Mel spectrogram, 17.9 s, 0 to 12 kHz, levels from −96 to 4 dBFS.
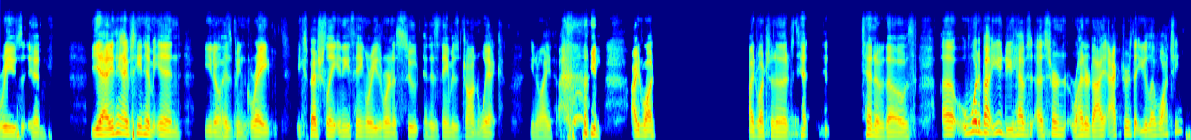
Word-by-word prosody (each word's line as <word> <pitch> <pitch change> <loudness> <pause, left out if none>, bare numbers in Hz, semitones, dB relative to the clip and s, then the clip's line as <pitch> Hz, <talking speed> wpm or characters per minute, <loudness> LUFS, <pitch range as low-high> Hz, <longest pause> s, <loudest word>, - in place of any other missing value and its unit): Reeves 115 0 +1
in 105 -3 -2 0.7
yeah. 150 0 +9
Anything 165 +6 +7
I've 160 -3 +6
seen 180 -2 +1
him 155 -7 +2
in, 120 -7 +1 0.3
you 120 -1 -6
know, 110 -1 -2
has 110 -1 -6
been 105 -3 -10
great, 115 -3 +3 0.4
especially 135 -1 +1
anything 125 0 -4
where 110 - -1
he's 105 0 -2
wearing 110 -2 -3
a - - -9
suit 115 0 -7
and 95 - -14
his 95 -4 -11
name 105 -2 -2
is 90 -2 -11
John 100 -1 -5
Wick. 115 -5 -3 0.4
You 100 - -15
know, 95 - -9
I 95 -1 -6 0.5
I - - +6 0.5
I'd - - +4
watch - - +2 1.4
I'd 115 0 0
watch 115 0 -2
another 110 -4 -2
10 - - -3 0.8
10 145 -4 0
of 110 -2 -2
those, 110 -2 -2 0.4
uh, 155 0 +3
what 230 +6 +5
about 200 -5 +5
you? 220 +4 -1
Do 135 - -3
you 135 - -2
have 150 -2 0
a 125 0 0
certain 145 0 -2
ride 130 +3 -1
or 135 - +2
die 125 +1 +1
actors 155 -2 -1
that - - -1
you 130 +2 -4
love 130 +1 -4
watching? 225 +10 -7
120 Hz, 190 wpm, -25 LUFS, 110-145 Hz, 1.4 s, yeah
